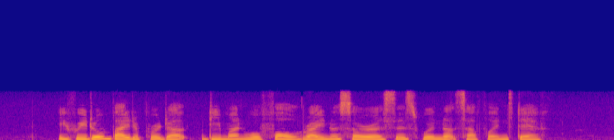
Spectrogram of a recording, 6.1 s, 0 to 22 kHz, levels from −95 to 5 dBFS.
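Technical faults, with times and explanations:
2.99–3.04 s and 5.06–5.10 s: damaged data in a compressed stream. Each event is a short burst of roughly 40 ms in the speech, heard as a chirp or blip. Part of the encoded data there is wrong, so the decoder cannot parse those frames correctly. It outputs garbled spectral content or discards the frames, loses frame sync, and resumes only when it finds the next valid frame header.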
